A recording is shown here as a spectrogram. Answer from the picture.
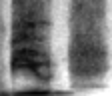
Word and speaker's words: Beute: prefer to buy books my name is butte last name is spelled b-e-u-t-e and i'm on most of the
